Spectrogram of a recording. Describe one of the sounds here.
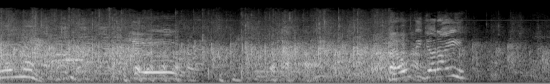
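A crowd laughs.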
